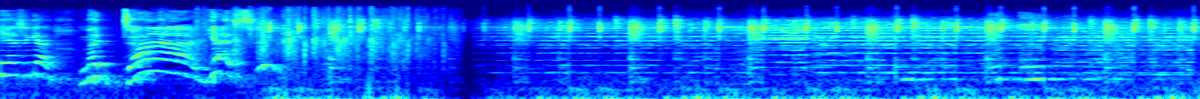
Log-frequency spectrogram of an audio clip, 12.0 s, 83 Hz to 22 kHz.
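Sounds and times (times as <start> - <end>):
audience applause: 2.3 - 4.6
backing track with heavy bass: 4.8 - 12.0.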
